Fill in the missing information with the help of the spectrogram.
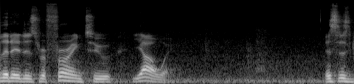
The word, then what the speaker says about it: Yahweh: But the God of the Old Testament has a name, Yahweh. Yahweh is perhaps the closest guess for how to pronounce something in Hebrew that is a series of consonants.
